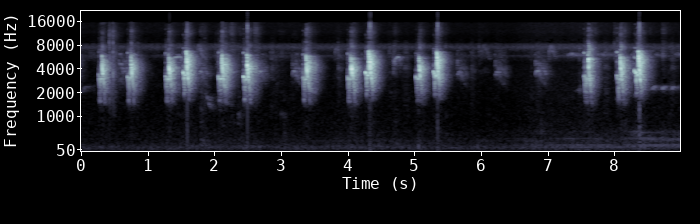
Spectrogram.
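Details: Energetic bar-winged prinia song in ngebren and nembak style, meant to prompt idle birds to sing and fight; sharp buzzy chirps in quick pairs, a brief lull, then the chirping resumes.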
